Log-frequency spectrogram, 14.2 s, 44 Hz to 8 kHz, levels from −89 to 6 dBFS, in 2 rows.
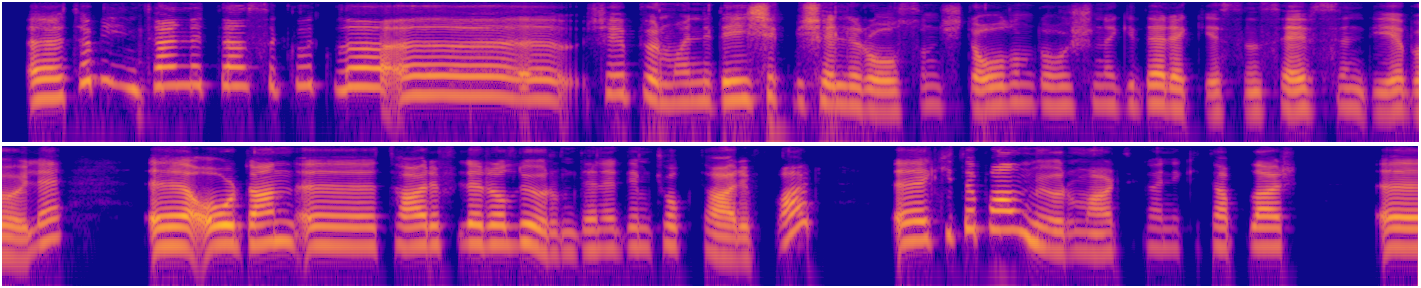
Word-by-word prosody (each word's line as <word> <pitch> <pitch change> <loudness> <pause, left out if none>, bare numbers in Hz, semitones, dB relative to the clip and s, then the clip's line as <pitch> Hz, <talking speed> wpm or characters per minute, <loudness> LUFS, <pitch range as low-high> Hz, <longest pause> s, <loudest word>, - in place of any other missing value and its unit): Eee, 230 +2 +4
tabii 430 - -3
internetten 365 +1 -1
sıklıkla, 350 -1 0
eee, 255 -3 +1
şey 270 - -7
yapıyorum, 220 -7 -3
hani, 200 +1 -8
değişik 220 +2 +2
bir 195 - -13
şeyler 180 -4 0
olsun, 150 +4 -3
işte, 165 -3 -6
oğlum 180 +4 -3
da 180 - -9
hoşuna 180 +1 -11
giderek 175 -2 -2
yesin, 140 +1 -9
sevsin 150 +2 -3
diye, 145 +1 -3
böyle, 145 - -1 0.4
eee, 200 0 +7
oradan, 215 +2 +6
eee, 200 0 0
tarifler 205 +2 +1
alıyorum. 205 -7 0
Denediğim 180 +2 -8
çok 200 +1 -8
tarif 140 -5 +2
var. 345 +7 +3 0.4
Eee, 245 +2 +3
kitap 365 +8 -5
almıyorum 215 - +3
artık. 160 +4 -5
Hani, 185 -1 -16
kitaplar, 195 0 -1 0.4
eee, - - +3
200 Hz, 155 wpm, -23 LUFS, 175-255 Hz, 0.4 s, eee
